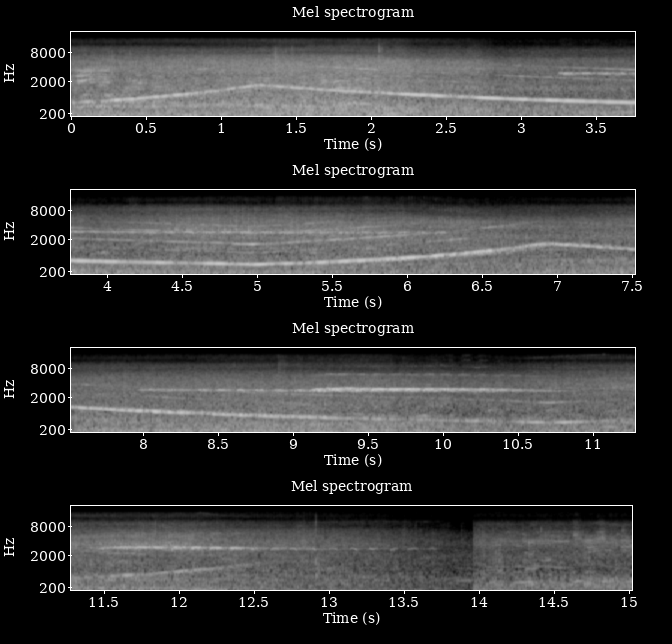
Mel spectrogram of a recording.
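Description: Siren of a police escort vehicle in a motorcade, sounding a slow wail: it rises over about a second and a half, then falls over about four seconds, twice, with a third rise near the end as the sound fades. A high steady tone sounds over it in three spells.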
